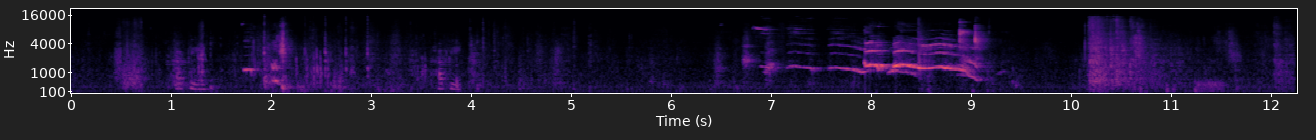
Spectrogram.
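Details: A five-week-old Tamaskan puppy in the Puppy Culture box game lets out one wavering, descending whine of about two seconds midway, amid a woman's encouraging chatter and rustling.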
